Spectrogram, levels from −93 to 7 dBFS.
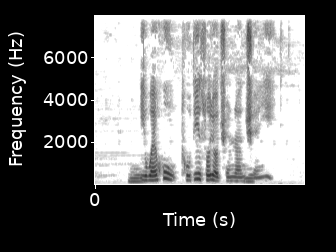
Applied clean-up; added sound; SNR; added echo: classical method Wiener filter.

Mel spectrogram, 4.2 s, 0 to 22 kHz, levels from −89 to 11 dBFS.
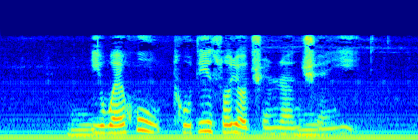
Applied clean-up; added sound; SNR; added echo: none; Brass instrument; 10 dB; none.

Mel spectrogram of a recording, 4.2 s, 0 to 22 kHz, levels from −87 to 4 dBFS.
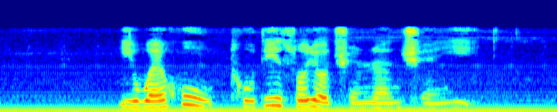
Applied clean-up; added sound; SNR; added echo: none; none; none; none.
